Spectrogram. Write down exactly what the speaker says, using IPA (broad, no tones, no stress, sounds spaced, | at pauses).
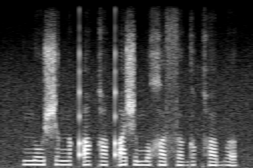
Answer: n o ʃ ʌ ŋ ʌ qʼ a q ʌ qʼ a ʃ ə m o χ ʌ s ʌ ɡ o qʰ o b ʌ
